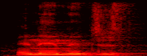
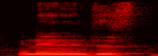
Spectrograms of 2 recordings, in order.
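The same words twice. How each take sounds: The two takes are said the same way.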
